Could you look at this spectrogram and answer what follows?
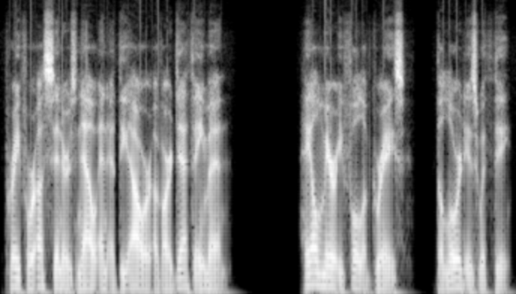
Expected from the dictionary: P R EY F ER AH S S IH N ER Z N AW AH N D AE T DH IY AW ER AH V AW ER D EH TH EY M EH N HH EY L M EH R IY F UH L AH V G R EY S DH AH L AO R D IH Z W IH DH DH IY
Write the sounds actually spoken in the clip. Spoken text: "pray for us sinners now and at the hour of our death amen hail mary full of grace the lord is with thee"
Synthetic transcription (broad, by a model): P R EY F ER AH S S IH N ER Z N AW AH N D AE T DH IY AW ER AH V AW ER D EH TH EY M EH N HH EY L M EH R IY F UH L AH V G R EY S DH AH L AO R D IH Z W IH DH DH IY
